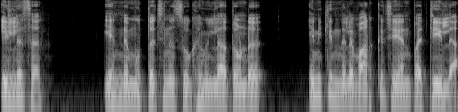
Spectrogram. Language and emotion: Malayalam, sad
